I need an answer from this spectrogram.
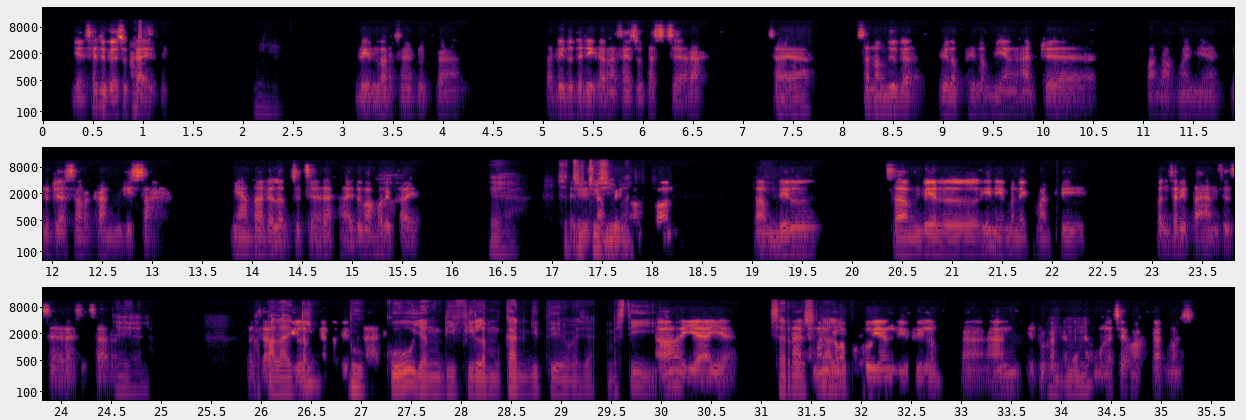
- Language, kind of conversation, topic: Indonesian, unstructured, Mana yang lebih Anda sukai dan mengapa: membaca buku atau menonton film?
- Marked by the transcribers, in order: distorted speech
